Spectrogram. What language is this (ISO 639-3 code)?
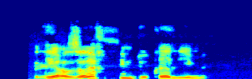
kab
